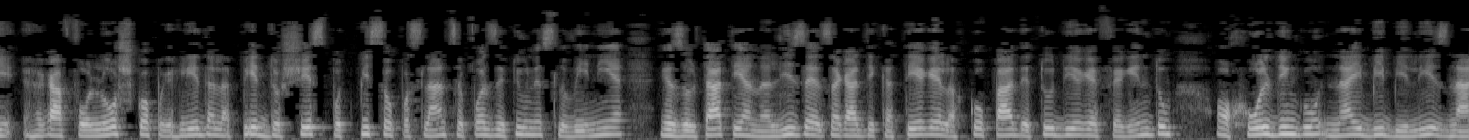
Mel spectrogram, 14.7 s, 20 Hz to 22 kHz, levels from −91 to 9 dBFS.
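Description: Speech runs through the whole clip with heavy transform-codec damage, likely from WMA compression at a low bitrate, which fits something near 32 kbps. Quantisation noise smears across tens of milliseconds around each sound, giving a ringing, washy quality and a hiss that swells and fades with the level of the speech. Weaker spectral detail drops out, and there is no content above 17.9 kHz.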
